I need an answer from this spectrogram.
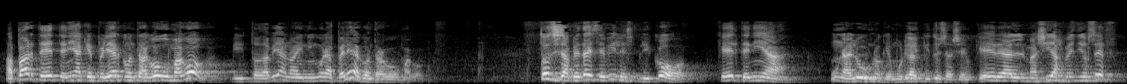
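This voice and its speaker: A man teaching a religious history lesson as an animated story, sometimes slipping into the voices of the people he quotes. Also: a little high, brisk. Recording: muffled lo-fi audio.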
